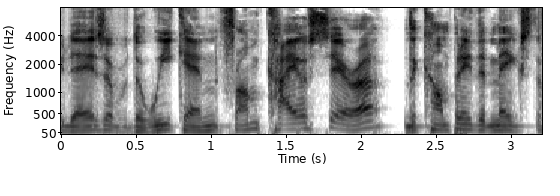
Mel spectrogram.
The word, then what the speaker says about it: Kyocera: this is a Kyocera or Kyocera how you pronounce it pretty big company so I like that sky Dussehra it is Kyocera yeah now I think these prices are too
